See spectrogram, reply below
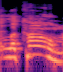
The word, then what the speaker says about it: LaCombe: So we pronounce it LaCombe, right? – That's correct.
